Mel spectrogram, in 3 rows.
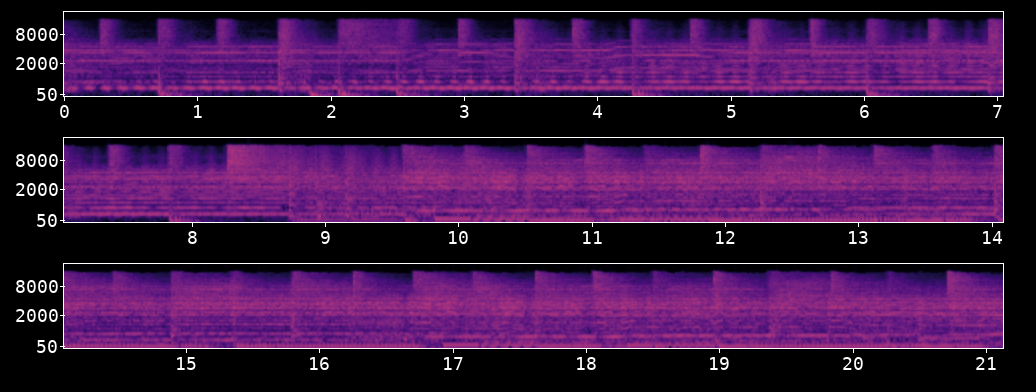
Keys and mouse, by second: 1.9-4.8 middle drag, 3.3 s, 6.0-8.0 drag, 6.8-8.0 middle drag, 7.8 KP_1, 9.7 KP_3, 13.1-14.4 middle drag, 15.4-17.8 middle drag, 17.8 KP_9, 18.8-21.1 middle drag, 20.9 e.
